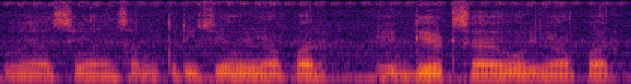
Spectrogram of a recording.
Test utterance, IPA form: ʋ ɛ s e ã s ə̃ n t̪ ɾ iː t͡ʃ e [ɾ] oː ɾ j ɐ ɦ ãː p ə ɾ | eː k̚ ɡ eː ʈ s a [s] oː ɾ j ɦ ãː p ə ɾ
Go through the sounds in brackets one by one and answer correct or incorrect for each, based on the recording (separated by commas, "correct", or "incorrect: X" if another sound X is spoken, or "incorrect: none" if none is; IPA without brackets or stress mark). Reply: incorrect: none, incorrect: none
